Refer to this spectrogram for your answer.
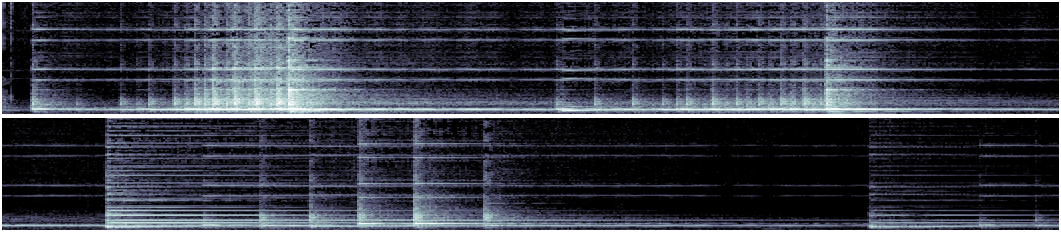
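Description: Prepared piano played as a percussion instrument, sounding gong- and bell-like tones: sustained metallic resonances with buzzing, rattling attacks, then several struck bell-like notes ringing out and fading, no voices.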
